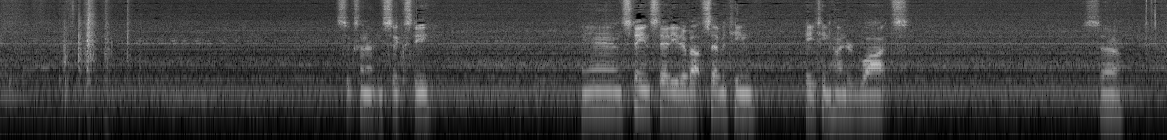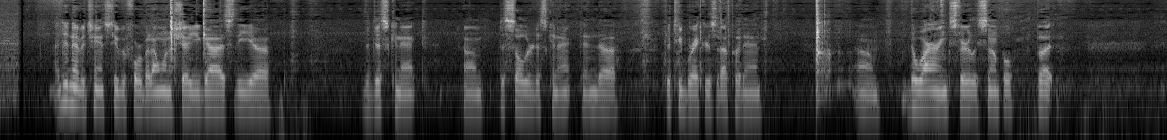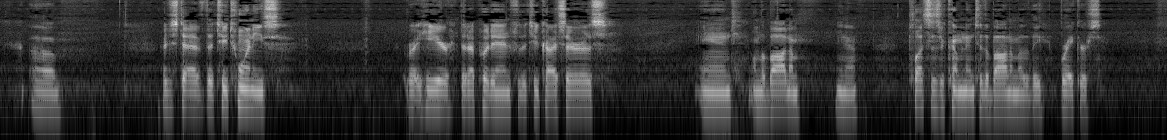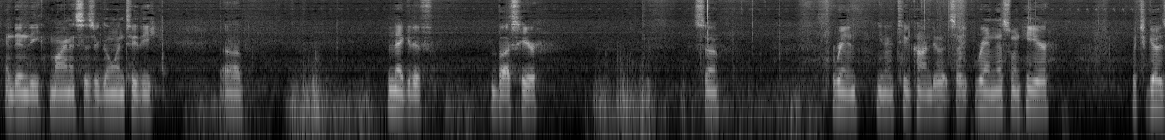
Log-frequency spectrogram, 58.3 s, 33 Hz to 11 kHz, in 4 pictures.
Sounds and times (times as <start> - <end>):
Speech: 4.2 - 5.4, 7.2 - 11.5, 13.6 - 14.1, 15.2 - 18.0, 19.1 - 24.2, 25.2 - 27.9, 29.4 - 30.0, 31.2 - 32.8, 34.2 - 36.9, 37.9 - 43.0, 43.8 - 45.8, 46.5 - 46.9, 48.6 - 49.2, 49.9 - 50.6, 52.4 - 52.8, 54.2 - 57.0, 57.9 - 58.3.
